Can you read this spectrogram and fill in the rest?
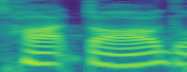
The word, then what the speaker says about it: Oat Dog: It is pronounced, so I guess you could say it's stylized as Oat Dog, pronounced Hot Dog, like the trash that we truly are.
